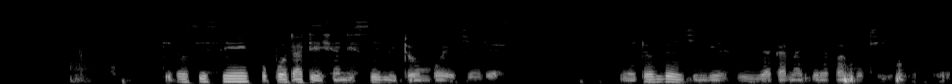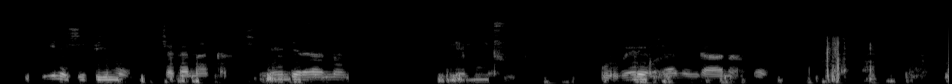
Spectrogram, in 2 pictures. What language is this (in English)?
Ndau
